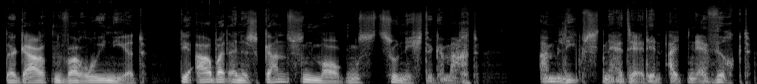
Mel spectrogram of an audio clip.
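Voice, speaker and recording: Slow, husky male storyteller. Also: low-pitched, no echo, studio quality. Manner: calm, measured storytelling. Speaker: narrator. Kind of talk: storybook reading.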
